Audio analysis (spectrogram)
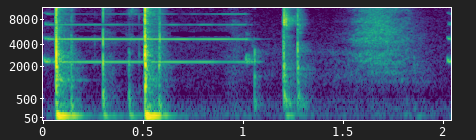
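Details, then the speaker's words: Fire-Lite/Notifier fire alarm control panel in manual evacuation triggered via PS-Tools, one horn circuit disconnected: a steady high-pitched internal panel beeper under keyboard clicks. "so here's our manual evac and so this is we could also you can hear the panel beeping"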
